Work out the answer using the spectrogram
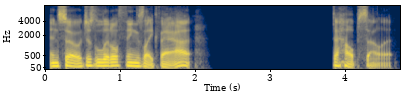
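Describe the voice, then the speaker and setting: Low-voiced man teaching art, dry sound. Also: animated, slow pace, vocal fry, dark tone, no room sound. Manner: rambling storyteller, checks in with "right?". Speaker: art streamer and instructor. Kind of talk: casual teaching while drawing live.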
